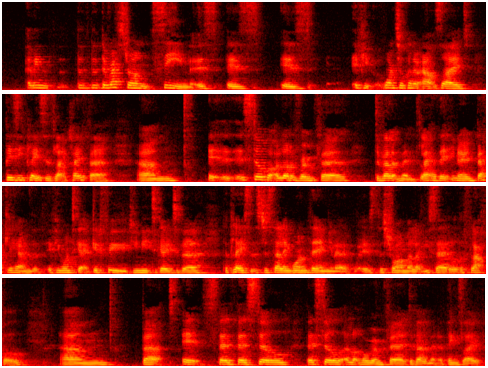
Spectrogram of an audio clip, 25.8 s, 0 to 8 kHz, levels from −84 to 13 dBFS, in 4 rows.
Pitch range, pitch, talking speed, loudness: 160-190 Hz, 170 Hz, 200 wpm, -24 LUFS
